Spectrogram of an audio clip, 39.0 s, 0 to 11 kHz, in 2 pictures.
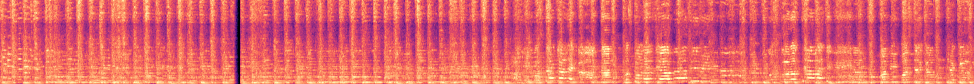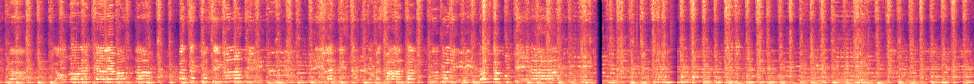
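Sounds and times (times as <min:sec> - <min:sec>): strummed guitars: 0:00.0 - 0:38.9.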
